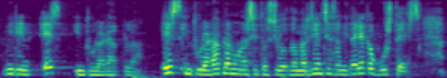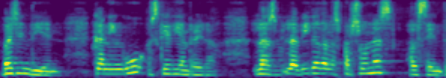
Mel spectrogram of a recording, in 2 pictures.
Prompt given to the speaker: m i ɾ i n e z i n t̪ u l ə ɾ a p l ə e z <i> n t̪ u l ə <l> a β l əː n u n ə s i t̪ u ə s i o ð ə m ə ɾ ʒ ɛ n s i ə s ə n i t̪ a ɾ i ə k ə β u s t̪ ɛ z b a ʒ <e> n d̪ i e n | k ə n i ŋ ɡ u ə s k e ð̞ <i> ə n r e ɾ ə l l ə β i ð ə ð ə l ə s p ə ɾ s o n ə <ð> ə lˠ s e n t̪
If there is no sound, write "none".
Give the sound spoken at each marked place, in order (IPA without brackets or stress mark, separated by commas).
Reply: i, ɾ, i, i, z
